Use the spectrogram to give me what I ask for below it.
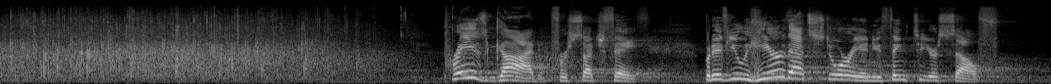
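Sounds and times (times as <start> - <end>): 
audience applause: 0.0 - 4.0
speech: 4.5 - 10.0.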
